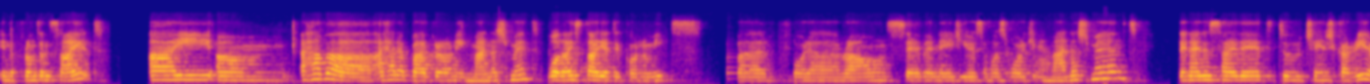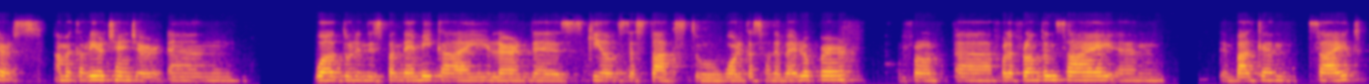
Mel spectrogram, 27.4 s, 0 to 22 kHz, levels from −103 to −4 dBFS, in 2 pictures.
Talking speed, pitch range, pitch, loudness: 155 wpm, 175-200 Hz, 185 Hz, -23 LUFS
